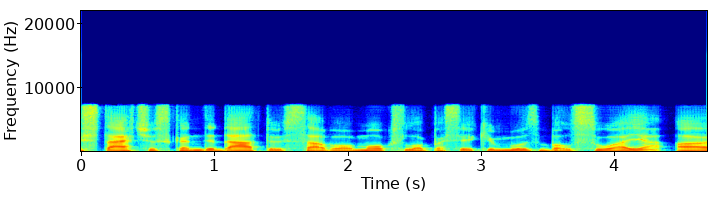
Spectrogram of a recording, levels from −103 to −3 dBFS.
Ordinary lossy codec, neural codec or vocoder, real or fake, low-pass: MP3, 96 kbps; codec, 16 kHz, about 1 kbps, DyCAST, with the encoder's durations; fake; 7.2 kHz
